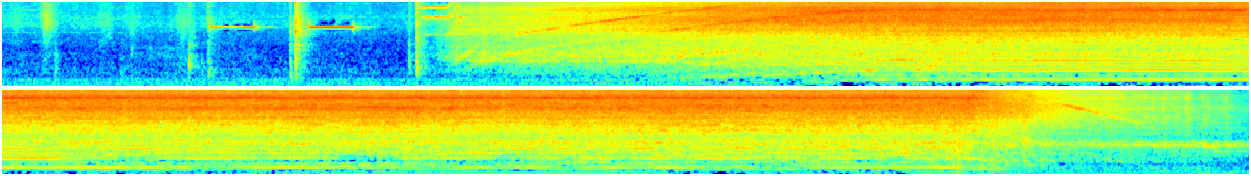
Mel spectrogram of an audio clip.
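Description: Micro electric RC helicopter's motor and rotor: after two short beeps, it spools up with a rising whine over about four seconds. It then runs at a steady pitch for about thirteen seconds and winds down near the end.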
